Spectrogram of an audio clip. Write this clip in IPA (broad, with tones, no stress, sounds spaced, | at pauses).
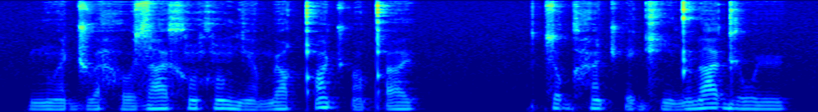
n̪ ũ˩ ɐ̯ d͡ʒ u˩ ɐ̯ h o˩ z a˧ ɐ̯ x õ˧ x õ˧ ɡ ẽ˩ ɐ̯ m ɵ˧ ɐ̯ qʼ õ˥ t͡ʃʼ õ˩ qʼ ɨ˧ | t͡s o˧ ɡ h ɐ̃˧ t͡ʃʼ e˩ ɡ x ĩ˩ d̪ ɐ̃˧ ɳ a˥ ɐ̯ ɡ ɨ˧ w ʉ˧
